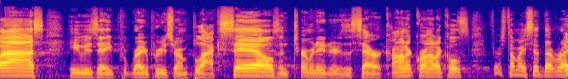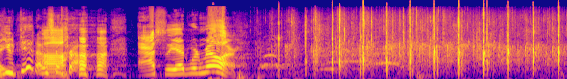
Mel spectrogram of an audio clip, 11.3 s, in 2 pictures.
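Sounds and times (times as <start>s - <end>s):
speech: 0.0s - 8.7s
audience applause: 8.3s - 11.3s.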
